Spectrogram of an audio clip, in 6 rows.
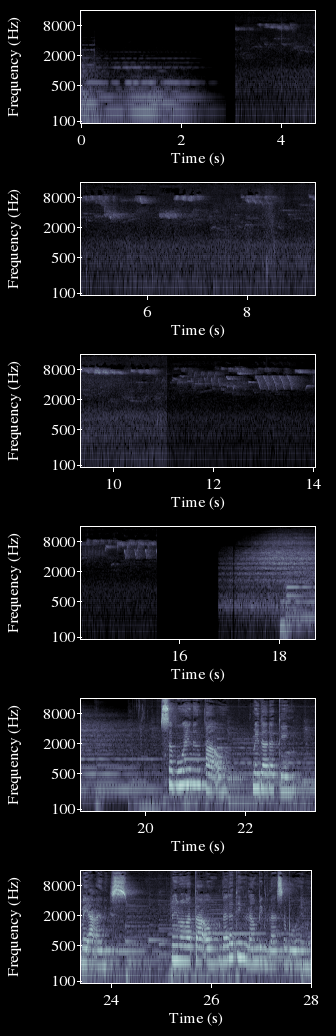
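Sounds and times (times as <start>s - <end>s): outdoor background hiss: 3.1s - 15.4s
small birds chirping and twittering: 3.1s - 15.6s.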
